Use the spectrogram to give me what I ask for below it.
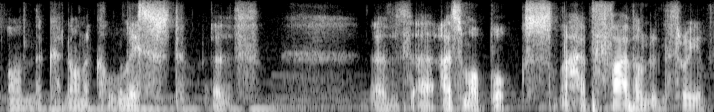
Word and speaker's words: Asimov: In particular, Asimov, I remember going to a public library and picking a book off the shelf. And I was so young that I mispronounced the name Asminov at the time.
